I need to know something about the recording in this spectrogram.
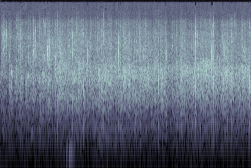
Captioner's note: audience applause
